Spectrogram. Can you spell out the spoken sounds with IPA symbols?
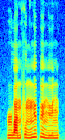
ɻwa˧˥nfʊ˧˥ŋn̪y˥py˥˩ n̪y˥n

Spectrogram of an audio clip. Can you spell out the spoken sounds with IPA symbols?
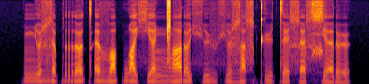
ɲøɮɛprœtʼɛ vapwa çɛ ŋ͡ǁa ɾœçyvçø ɮaɬkʼyte ɬɛɬɕɛɾø

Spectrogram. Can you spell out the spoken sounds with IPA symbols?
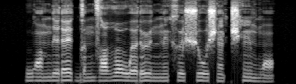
wɔ̃niɾeɡə nzeðˤuwɘ ɾʉnĩ xʉʃuʃã t͡ʃʰĩbɔ̃

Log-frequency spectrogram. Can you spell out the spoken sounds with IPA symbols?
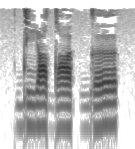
didˤə | ɡə

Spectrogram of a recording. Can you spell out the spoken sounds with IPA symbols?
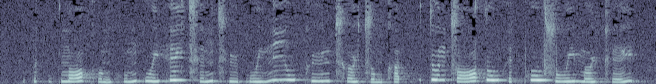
pɪ˨k̚ʊ˨k̚n̪ɔː˨˥ kʰʊ˨˩ŋkʷʰɪ˨˥ŋkʷe˧jhe˥j t͡sʰɪ˨˥ŋt͡sʰyː˨p̚uː˨j n̪iː˥w kʰyː˨˧n t͡sʰɵ˧ɥt͡sʊ˨ŋkʰɐ˧t̚ | t̪ɵ˥nt͡sɔː˨˥ t̪o˥whɪ˨˥k̚pʰo˥wsuː˨˧j mɵ˨ɥkʰe˨˥j

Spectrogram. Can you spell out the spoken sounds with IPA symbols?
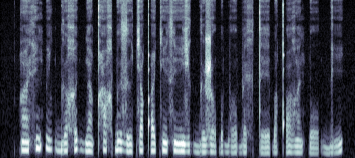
qɛ̃xĩk͡piʎ ɡ͡bɨχi ɡ͡bɛ̃qʰɛχɓɨ zɨcɨqʼicĩ sĩʑɨ ɡ͡bɨʐɤɓə bɤbɛx teɓəqʼoʁɛ̃ k͡po ɡ͡bi

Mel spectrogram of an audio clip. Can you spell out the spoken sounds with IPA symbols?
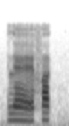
lɛː˨˩fɐ˧t̚

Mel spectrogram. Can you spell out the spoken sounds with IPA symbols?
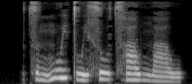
t͡sɵ˨˩n muː˧jt̪uː˨˩j suː˨t͡sʰaː˨w n̪aː˨˩w

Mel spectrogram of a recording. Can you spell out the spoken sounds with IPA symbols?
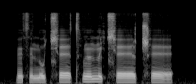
ɛ̃sɛ̃no t͡ɕʰɛːtʰlə̃ nə̃t͡ɕʰɛː ʈ͡ʂʰɛ

